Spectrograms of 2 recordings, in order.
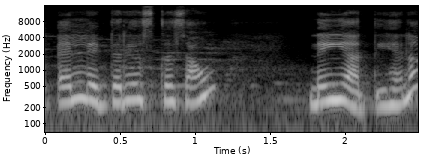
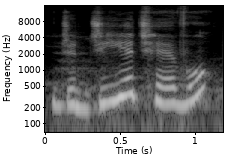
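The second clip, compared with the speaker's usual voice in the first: ordinary delivery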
